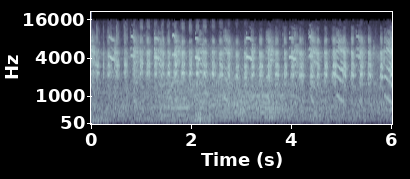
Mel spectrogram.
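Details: Dense chorus of White-fronted terns (Sterna striata) in New Zealand, likely around mating: harsh, high, grating calls overlapping rapidly, several per second, as from a busy colony.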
